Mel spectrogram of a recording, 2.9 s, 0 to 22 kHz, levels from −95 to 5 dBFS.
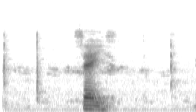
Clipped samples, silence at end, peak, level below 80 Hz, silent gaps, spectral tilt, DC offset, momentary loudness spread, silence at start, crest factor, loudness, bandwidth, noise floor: under 0.1%; 1.25 s; -18 dBFS; -78 dBFS; none; -4 dB/octave; under 0.1%; 26 LU; 1.15 s; 24 dB; -34 LUFS; 7.4 kHz; -73 dBFS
